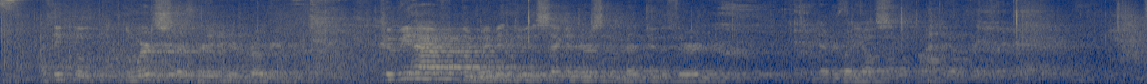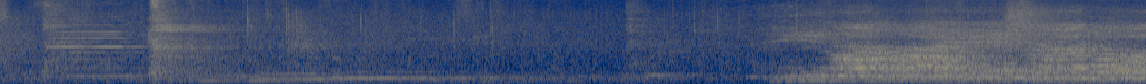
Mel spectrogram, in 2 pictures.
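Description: A group of young men sing together in harmony in a reverberant hall.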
